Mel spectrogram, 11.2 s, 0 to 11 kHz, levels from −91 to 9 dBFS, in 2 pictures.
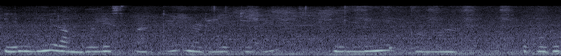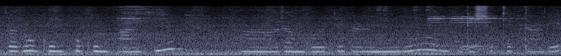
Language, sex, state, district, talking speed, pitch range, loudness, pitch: Kannada, female, Karnataka, Belgaum, 60 wpm, 255-285 Hz, -31 LUFS, 270 Hz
